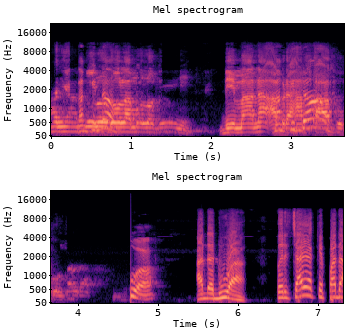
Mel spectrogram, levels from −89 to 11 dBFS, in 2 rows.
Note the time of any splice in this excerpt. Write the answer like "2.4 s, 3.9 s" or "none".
4.7 s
